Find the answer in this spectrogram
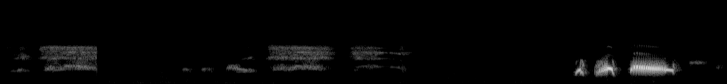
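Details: Decoy spotted dove calling wild newcomers with thúc and gáy cooing. Soft buzzy, raspy sounds open the recording, then one strong coo phrase: two quick notes, a long vibrating coo and a falling close.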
